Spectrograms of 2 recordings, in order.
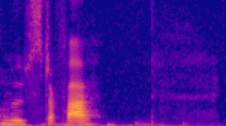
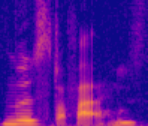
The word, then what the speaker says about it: Mustafa: mustafa i don't know just kidding it's mustafa he calls himself mustafa so when he introduces himself me mustafa ali all right riddle hit him god forbid you pronounce it the other way oh he ends up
